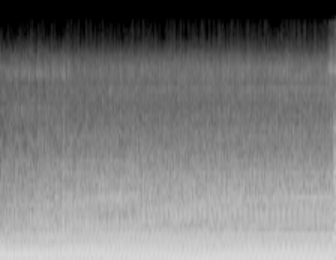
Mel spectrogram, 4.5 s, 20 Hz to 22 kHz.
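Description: A Harley Road Glide fitted with a Feuling 465 cam pulls hard in fifth gear, its steady mid-range engine drone loud and continuous throughout, with a slight rise near the end.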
